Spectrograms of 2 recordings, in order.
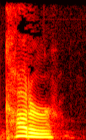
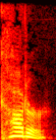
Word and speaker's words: Qatar: And so one wouldn't think that they would be like working with Qatar is the way I understand it's pronounced.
